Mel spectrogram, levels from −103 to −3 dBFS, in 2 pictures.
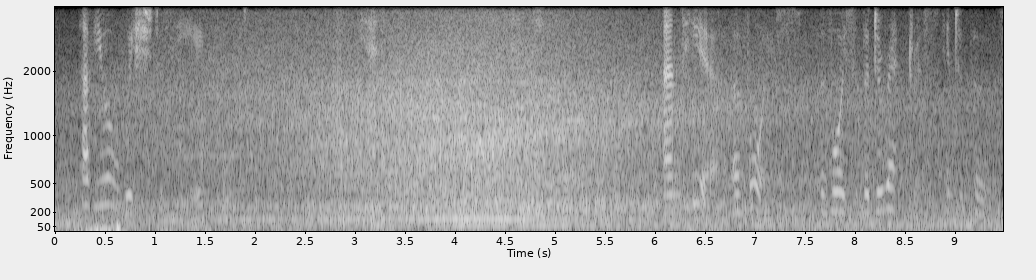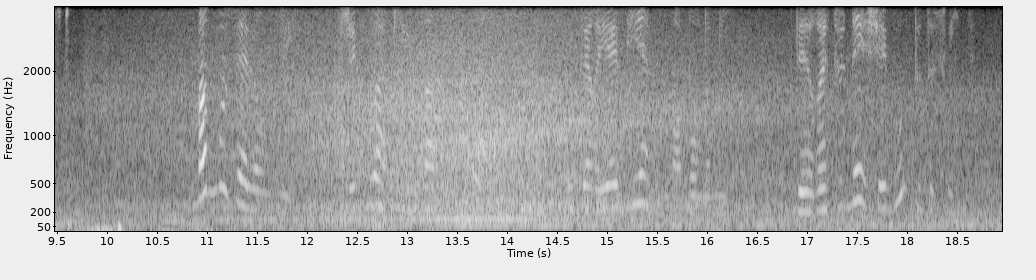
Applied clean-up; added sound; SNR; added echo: none; Car; -4 dB; none.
